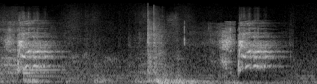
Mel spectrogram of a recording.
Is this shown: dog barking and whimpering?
yes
